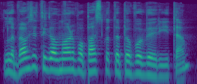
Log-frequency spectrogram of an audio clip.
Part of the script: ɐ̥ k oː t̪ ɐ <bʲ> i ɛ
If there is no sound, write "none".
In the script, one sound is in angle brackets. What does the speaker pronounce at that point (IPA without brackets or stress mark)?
pʲ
